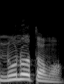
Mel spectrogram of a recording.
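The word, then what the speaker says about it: ন্যূনতম: ফেলি কিন্তু এটা হবে নুনতম হ্যাঁ মানে জফলের উচ্চারণ হবে না নুনতম ঠিক আছে মিনিমাম বা কমপক্ষে শব্দটা লিখতে পারেন ওই কমপক্ষে দেখে ভালো।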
